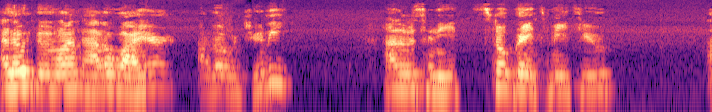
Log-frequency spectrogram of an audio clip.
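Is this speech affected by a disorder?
Yes: cerebral palsy.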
